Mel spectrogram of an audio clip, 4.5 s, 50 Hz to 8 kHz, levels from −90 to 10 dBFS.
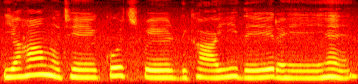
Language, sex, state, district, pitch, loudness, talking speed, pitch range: Hindi, female, Madhya Pradesh, Katni, 225 Hz, -11 LUFS, 105 wpm, 210-240 Hz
